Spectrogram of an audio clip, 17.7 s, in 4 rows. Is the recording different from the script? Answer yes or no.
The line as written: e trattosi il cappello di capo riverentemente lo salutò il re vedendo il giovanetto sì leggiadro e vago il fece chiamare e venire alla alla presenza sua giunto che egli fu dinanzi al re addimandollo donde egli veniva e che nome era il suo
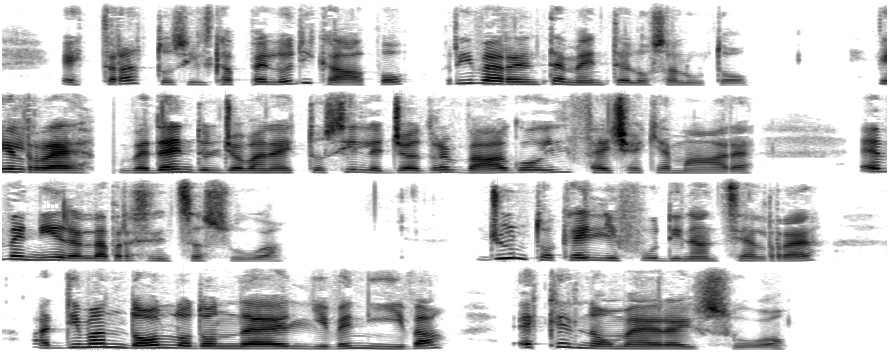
yes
